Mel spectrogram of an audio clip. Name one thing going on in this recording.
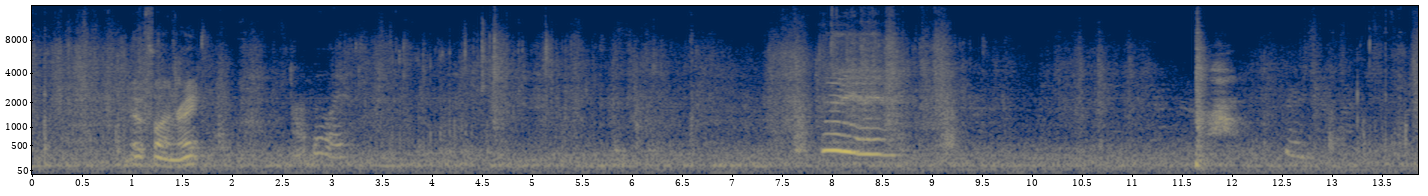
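A young girl speaks briefly close by.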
